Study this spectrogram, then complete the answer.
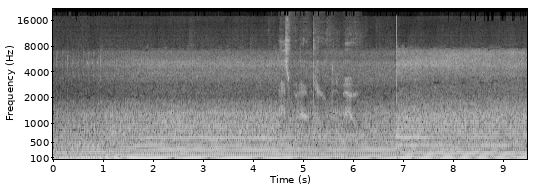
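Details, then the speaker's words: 2012 Yard Machines 11A-A54R729 mower, Briggs & Stratton 158cc 500 Series, new HIPA carburetor and tune-up kit; next-day cold start then cutting 4–5 inch thick growth, steady even drone dipping slightly, never bogging: good power under load. "Wow, that new carburetor and tuneup kit from Hippa hit the target for this yard machines. This is a really good basic mower with good power."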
